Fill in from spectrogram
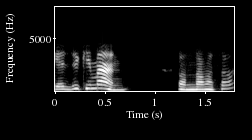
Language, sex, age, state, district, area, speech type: Assamese, female, 30-45, Assam, Biswanath, rural, conversation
